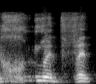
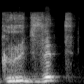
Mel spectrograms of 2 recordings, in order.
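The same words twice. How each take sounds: First: The name is said with an Afrikaans pronunciation. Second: The name is said with an English pronunciation. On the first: The speaker calls it right. "It's actually Grootwit" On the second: The speaker calls it wrong. "You pronounce it Grootwit"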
